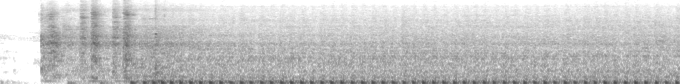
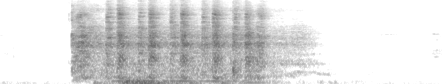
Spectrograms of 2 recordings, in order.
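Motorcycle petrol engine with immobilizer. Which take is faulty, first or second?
second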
